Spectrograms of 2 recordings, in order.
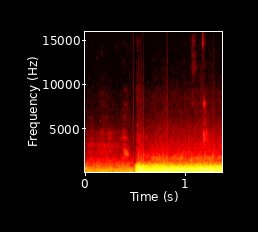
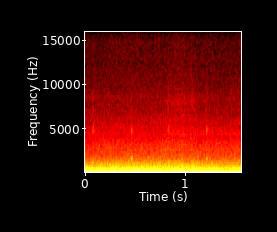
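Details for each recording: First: Truck on new Mickey Thompson EXP tires (between mud-terrain and all-terrain), noise starting at about 30 mph: tread hum comes in suddenly and holds a steady low drone, no howl or thumping, far quieter than the previous KM3s; normal tire road noise. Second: Truck on BFG KM3 mud-terrain tires, driving home on the highway around 85 mph: loud, steady low drone with throbbing vibration and the whole cab shaking, unbearable above 85, a low hum on the street; mud-terrain tire hum, tires hard to balance.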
